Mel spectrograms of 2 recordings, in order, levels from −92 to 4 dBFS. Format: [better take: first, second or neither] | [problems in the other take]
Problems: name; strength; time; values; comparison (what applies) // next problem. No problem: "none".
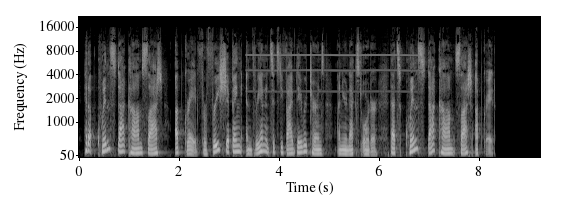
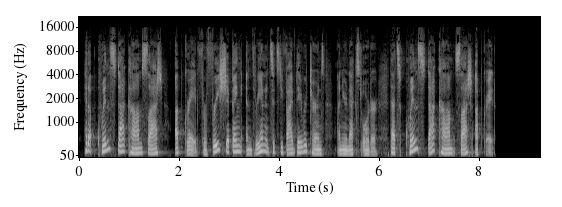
second | high-pitched whine; noticeable; from 3.5 to 7 s; 7 kHz, 15 dB below the speech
